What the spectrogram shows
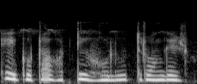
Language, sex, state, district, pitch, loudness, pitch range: Bengali, female, West Bengal, Alipurduar, 215 Hz, -14 LUFS, 205-230 Hz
